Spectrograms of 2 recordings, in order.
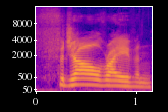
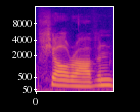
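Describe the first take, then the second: First: The name is said with an American pronunciation. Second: The name is said with a Swedish-style pronunciation. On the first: This is how Americans say the name. "probably in America it's Fjallraven" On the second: This is how the name is really said. "I think it's Fa- Fjallraven"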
